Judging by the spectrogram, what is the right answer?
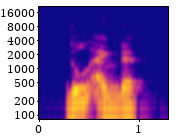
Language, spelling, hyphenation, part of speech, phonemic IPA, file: Dutch, doeleinde, doel‧ein‧de, noun, /ˈdulˌɛi̯n.də/, Nl-doeleinde.ogg
- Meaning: aim, objective, end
